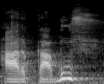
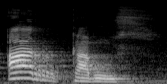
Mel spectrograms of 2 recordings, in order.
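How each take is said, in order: First: The stress falls on the last syllable. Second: The stress falls before the last syllable. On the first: The speaker calls it right. "La forma correcta es arcabuz. Por lo tanto, su última sílaba es tónica" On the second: The speaker calls it wrong. "Si pongo acá"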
